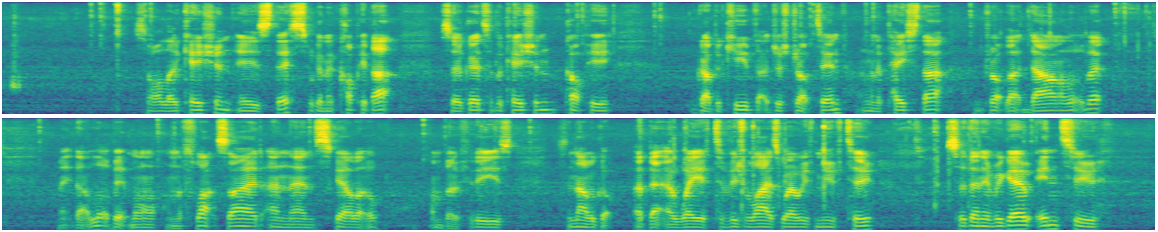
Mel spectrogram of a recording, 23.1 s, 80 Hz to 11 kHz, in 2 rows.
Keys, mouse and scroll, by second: 1.0 right click, 1.4 click, 5.1 right click, 5.8 click, 6.5 click, 8.0 right click, 8.6 click, 11.4 r, 12.1 click, 16.4 w, 16.8 click, 18.0-19.1 typing, 18.2 right click.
